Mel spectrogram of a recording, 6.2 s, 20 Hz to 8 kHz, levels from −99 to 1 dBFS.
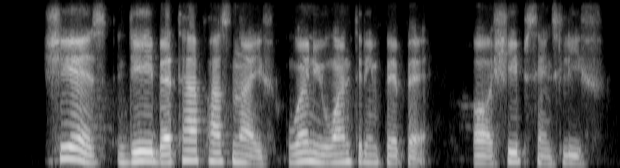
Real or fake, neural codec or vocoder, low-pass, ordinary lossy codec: real; none; 7.2 kHz; Opus, 32 kbps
